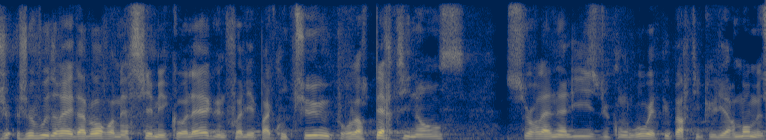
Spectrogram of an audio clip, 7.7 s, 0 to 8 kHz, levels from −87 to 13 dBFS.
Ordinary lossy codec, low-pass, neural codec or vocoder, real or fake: none; none; codec, 16 kHz, 4 kbps, X-Codec, HuBERT features, trained on balanced general audio; fake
